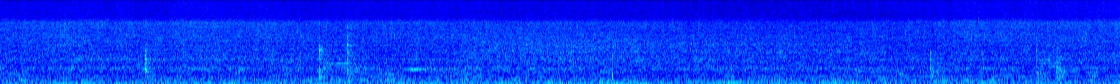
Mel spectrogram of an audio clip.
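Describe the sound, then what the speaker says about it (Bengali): Spice paste frying in oil in a pan while being stirred, a steady hiss of sizzling throughout with occasional faint clicks of a utensil, no talking. "আমি এটাকে কষাতে থাকবো।"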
